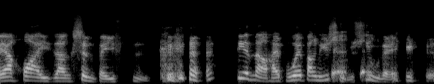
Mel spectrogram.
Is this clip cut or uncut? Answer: cut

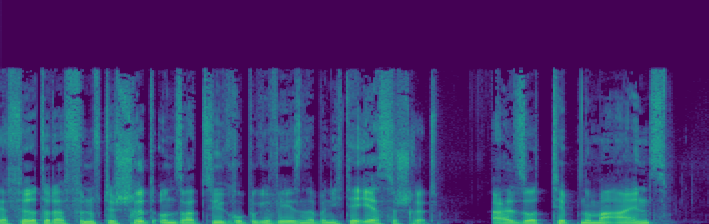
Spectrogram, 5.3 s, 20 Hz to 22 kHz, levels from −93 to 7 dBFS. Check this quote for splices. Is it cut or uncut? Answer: uncut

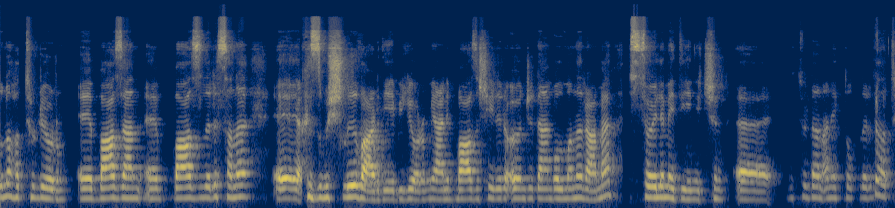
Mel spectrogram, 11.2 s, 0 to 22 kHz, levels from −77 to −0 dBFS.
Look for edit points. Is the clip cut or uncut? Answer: cut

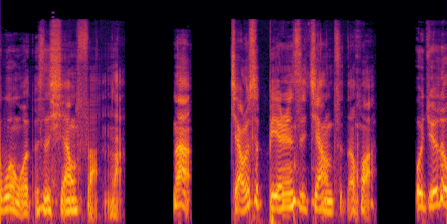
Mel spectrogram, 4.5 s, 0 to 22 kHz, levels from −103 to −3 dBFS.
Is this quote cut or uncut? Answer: uncut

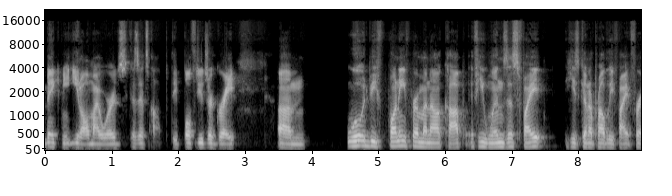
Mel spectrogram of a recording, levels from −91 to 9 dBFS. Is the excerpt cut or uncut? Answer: cut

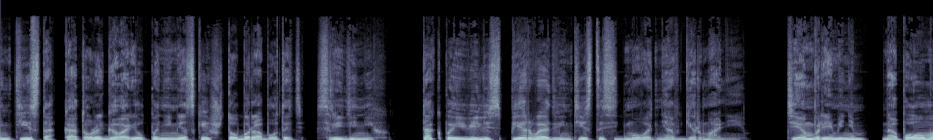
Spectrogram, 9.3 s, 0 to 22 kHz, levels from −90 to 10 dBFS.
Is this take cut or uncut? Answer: uncut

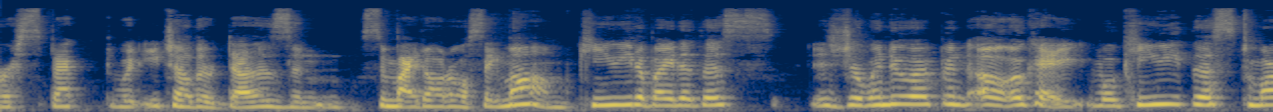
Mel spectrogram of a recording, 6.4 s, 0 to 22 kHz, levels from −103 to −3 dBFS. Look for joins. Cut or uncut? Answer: cut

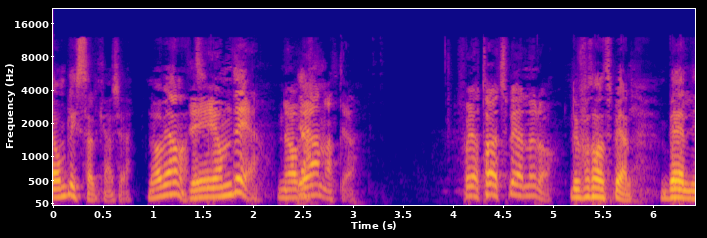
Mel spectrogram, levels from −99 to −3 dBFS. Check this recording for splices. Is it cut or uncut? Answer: uncut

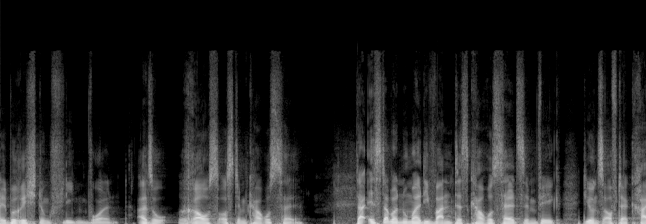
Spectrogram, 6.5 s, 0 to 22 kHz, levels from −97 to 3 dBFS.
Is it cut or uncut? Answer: uncut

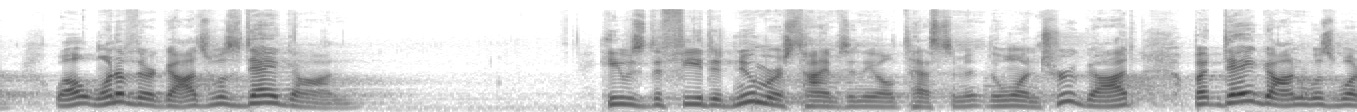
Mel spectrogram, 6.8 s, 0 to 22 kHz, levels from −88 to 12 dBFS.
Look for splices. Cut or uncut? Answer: cut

